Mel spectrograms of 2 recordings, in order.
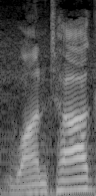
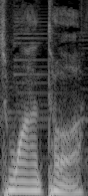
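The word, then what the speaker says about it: Wantagh: Wontog? – The G is silent. It's Wantaw.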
